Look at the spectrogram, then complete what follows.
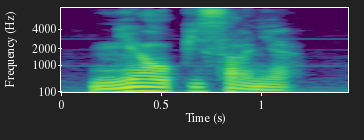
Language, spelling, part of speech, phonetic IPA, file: Polish, nieopisanie, noun, [ˌɲɛɔpʲiˈsãɲɛ], Pl-nieopisanie.ogg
